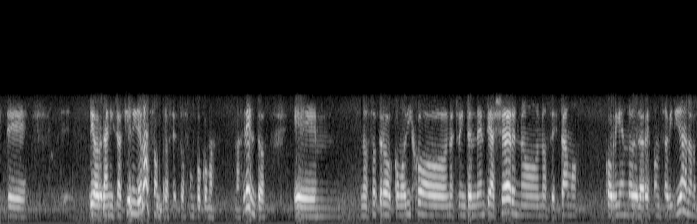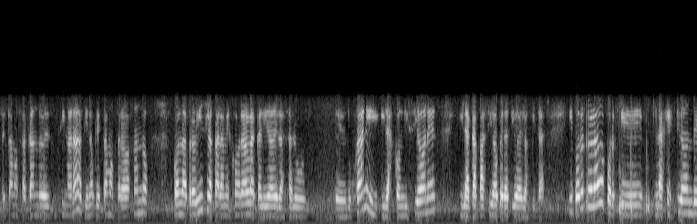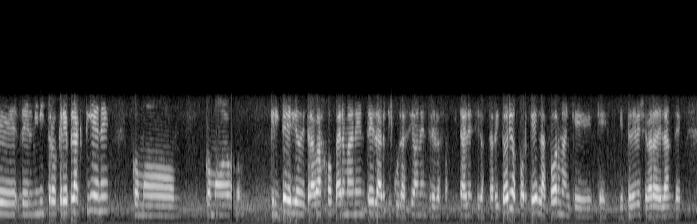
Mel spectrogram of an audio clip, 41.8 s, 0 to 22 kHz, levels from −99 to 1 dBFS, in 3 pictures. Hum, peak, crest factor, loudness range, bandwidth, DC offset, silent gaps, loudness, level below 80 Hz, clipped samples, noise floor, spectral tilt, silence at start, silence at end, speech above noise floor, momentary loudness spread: none; -2 dBFS; 20 dB; 4 LU; 3.7 kHz; under 0.1%; none; -21 LUFS; -72 dBFS; under 0.1%; -54 dBFS; -8.5 dB/octave; 0.15 s; 0.35 s; 34 dB; 15 LU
